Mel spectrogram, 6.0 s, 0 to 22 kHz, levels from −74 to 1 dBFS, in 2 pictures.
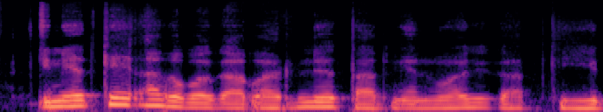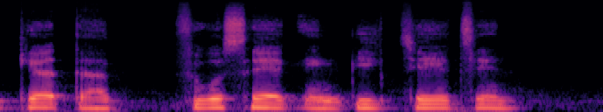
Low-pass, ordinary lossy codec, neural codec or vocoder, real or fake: none; none; codec, 44.1 kHz, 2.6 kbps, DAC; fake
